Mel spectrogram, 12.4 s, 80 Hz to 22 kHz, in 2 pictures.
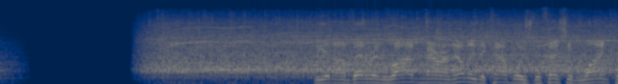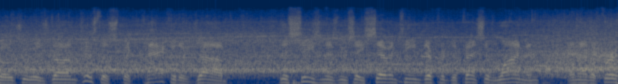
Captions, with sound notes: [cheering] Vietnam veteran Rod Marinelli, the Cowboys' defensive line coach, who he's done just a spectacular job this season, as we say, 17 different defensive linemen.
